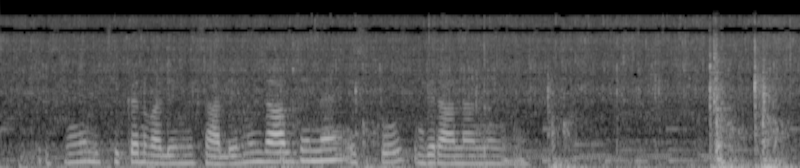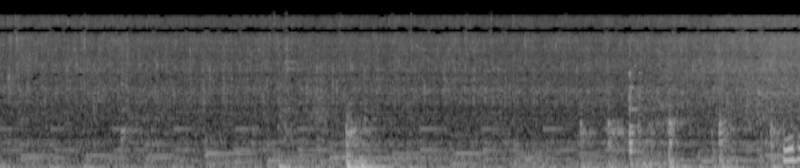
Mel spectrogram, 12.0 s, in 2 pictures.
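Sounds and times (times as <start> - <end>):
food sizzling in a pan: 0.0 - 12.0
metal clanks against a pan: 2.6 - 4.5, 5.3 - 6.1, 8.0 - 9.0, 10.3 - 12.0.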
